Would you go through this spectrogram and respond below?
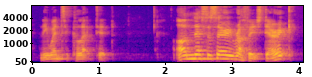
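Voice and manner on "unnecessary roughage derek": very high, loud yelled shout. Picking up the ball, the narrator's brother shouts at Derek: shouting. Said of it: "he shouted".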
